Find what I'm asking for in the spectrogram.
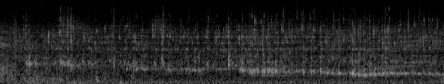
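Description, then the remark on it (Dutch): Water pours steadily in a continuous trickling stream, the pitch of the flow gradually shifting as the vessel fills. Moderately quiet, with no talking. “Dit is het water van de schepping.”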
